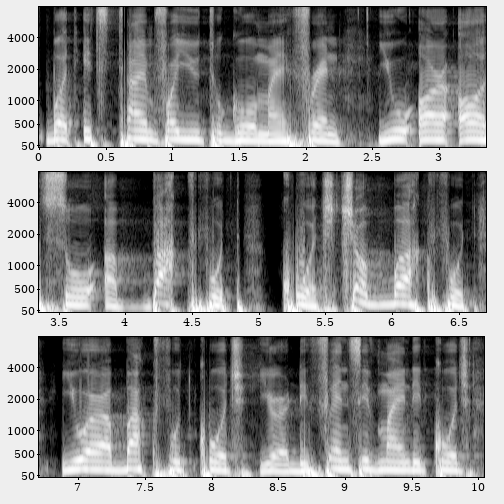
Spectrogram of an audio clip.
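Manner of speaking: normal talking voice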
